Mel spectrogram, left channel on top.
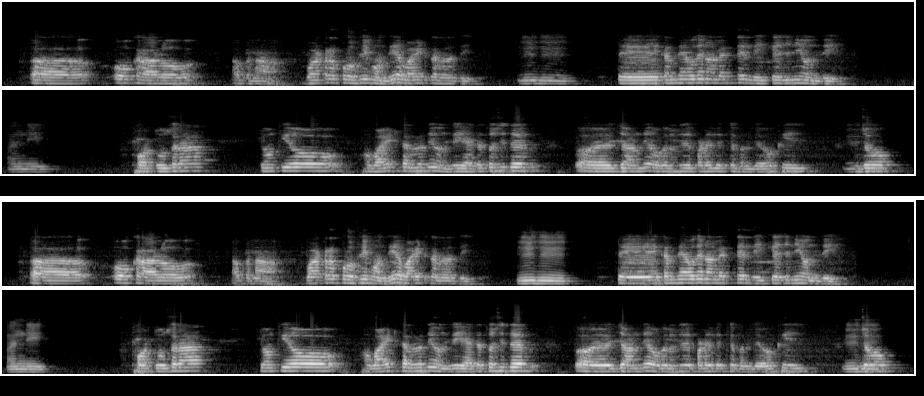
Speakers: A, on the right (about 45°); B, on the right (about 65°).
A: ਅਹ ਉਹ ਕਰਾ ਲਉ ਆਪਣਾ ਵਾਟਰਪ੍ਰੂਫ਼ਿੰਗ ਹੁੰਦੀ ਹੈ ਵਾਈਟ ਕਲਰ ਦੀ।
B: ਹਮ ਹਮ,
A: ਤੇ ਕਹਿੰਦੇ ਉਹਦੇ ਨਾਲ ਇੱਥੇ ਲੀਕੇਜ ਨਹੀਂ ਹੁੰਦੀ,
B: ਹਾਂਜੀ।
A: ਔਰ ਦੂਸਰਾ ਕਿਉਂਕਿ ਉਹ ਵਾਈਟ ਕਲਰ ਦੀ ਹੁੰਦੀ ਹੈ, ਤੇ ਤੁਸੀਂ ਤਾਂ ਅ ਜਾਣਦੇ ਹੋਗੇ ਤੁਸੀਂ ਪੜ੍ਹੇ ਲਿਖੇ ਬੰਦੇ ਹੋ ਕਿ
B: ਹੂੰ-ਹੂੰ।
A: ਜੋ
